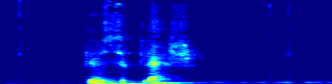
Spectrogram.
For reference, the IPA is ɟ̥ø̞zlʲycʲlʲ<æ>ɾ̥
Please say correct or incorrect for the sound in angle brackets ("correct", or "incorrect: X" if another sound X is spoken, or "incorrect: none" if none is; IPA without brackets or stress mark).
correct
